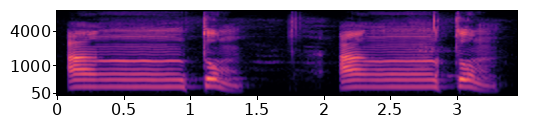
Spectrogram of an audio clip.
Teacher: এখানে দেখবেন তানভীন রয়েছে নুন সাকিন এবং তানভীনের পরে আসে তাহলে আপনি এই নুন কে এবং এই তানভীন কে নাকের ভিতরে নিবেন অনেক স্বর হিসেবে উচ্চারণ করবেন হামজা নুন জবর আন হামজা নুন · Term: ইকফায়ে হাকিকির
